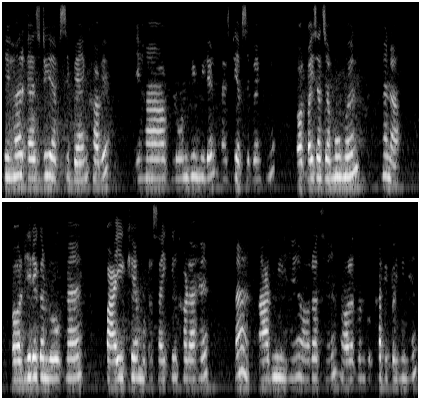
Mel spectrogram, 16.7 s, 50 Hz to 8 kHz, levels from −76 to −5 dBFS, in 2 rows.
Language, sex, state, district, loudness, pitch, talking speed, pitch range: Surgujia, female, Chhattisgarh, Sarguja, -19 LUFS, 265 Hz, 140 wpm, 255-275 Hz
